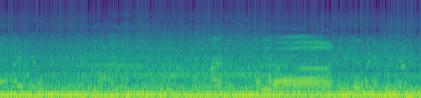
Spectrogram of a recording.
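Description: Car engines idling with a steady low rumble, with people talking and calling out over it.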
